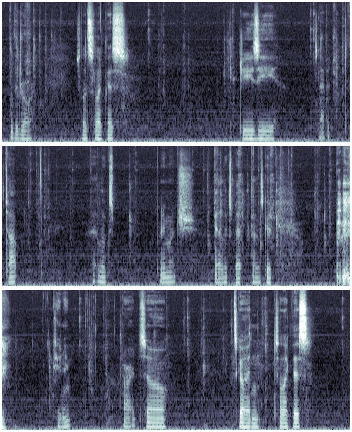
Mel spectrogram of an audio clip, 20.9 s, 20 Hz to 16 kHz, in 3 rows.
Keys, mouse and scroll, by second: 0.3 a, 0.7 a, 0.9 a, 1.1 b, 3.2 click, 4.4 g, 6.5 a, 11.5 a, 12.2 a, 15.8 click, 16.6 click, 17.5-18.9 drag, 18.4 ctrl+l, 18.9 g.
